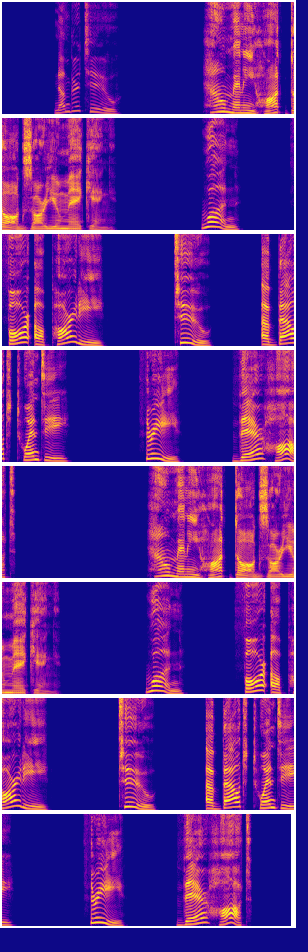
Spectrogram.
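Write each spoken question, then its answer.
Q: How many hot dogs are you making?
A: 2: About 20.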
